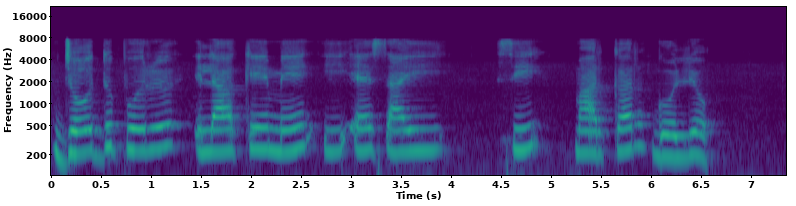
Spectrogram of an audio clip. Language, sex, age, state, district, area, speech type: Sindhi, female, 18-30, Gujarat, Surat, urban, read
